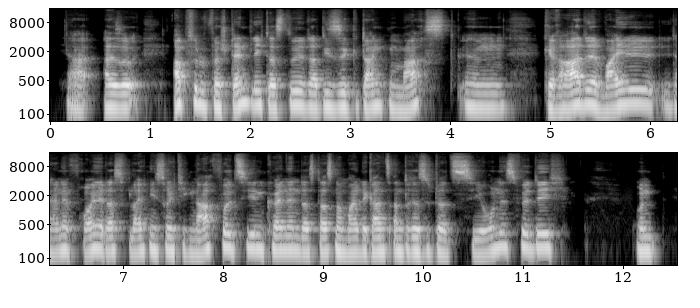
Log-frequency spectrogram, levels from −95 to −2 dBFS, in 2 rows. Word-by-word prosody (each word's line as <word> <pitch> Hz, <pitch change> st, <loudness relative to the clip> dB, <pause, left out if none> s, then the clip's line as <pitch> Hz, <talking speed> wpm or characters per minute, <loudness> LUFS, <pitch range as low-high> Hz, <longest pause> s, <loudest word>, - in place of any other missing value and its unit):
Ja, -, -, -5 dB
also 135 Hz, +6 st, +4 dB, 0.3 s
absolut 155 Hz, -1 st, +2 dB
verständlich, 155 Hz, +3 st, +1 dB
dass 135 Hz, 0 st, +2 dB
du 155 Hz, -, -4 dB
dir 150 Hz, -, +2 dB
da 140 Hz, -1 st, +2 dB
diese 140 Hz, 0 st, 0 dB
Gedanken 140 Hz, 0 st, -2 dB
machst. 130 Hz, +6 st, -1 dB
G -, -, -20 dB, 0.4 s
ähm, 140 Hz, -, -11 dB, 0.4 s
gerade 145 Hz, +3 st, +4 dB
weil 155 Hz, +3 st, +1 dB
deine 140 Hz, +1 st, -3 dB
Freunde 140 Hz, +2 st, -1 dB
das 140 Hz, 0 st, -1 dB
vielleicht 135 Hz, 0 st, -3 dB
nicht 145 Hz, -2 st, -2 dB
so 145 Hz, -, -3 dB
richtig 140 Hz, -1 st, -3 dB
nachvollziehen 155 Hz, +3 st, 0 dB
können, 145 Hz, -1 st, 0 dB
dass 135 Hz, -1 st, 0 dB
das 135 Hz, 0 st, 0 dB
noch 140 Hz, -1 st, +1 dB
mal 135 Hz, 0 st, 0 dB
'ne 135 Hz, -, +1 dB
ganz 135 Hz, 0 st, +1 dB
andere 140 Hz, 0 st, 0 dB
Situation 135 Hz, +1 st, 0 dB
ist 170 Hz, 0 st, -2 dB
für 170 Hz, -2 st, -1 dB
dich. 165 Hz, 0 st, -2 dB, 0.6 s
Und 140 Hz, 0 st, -3 dB
140 Hz, 170 wpm, -21 LUFS, 135-155 Hz, 0.6 s, also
